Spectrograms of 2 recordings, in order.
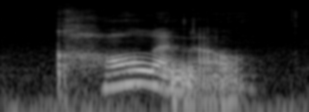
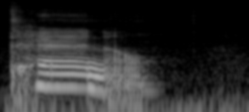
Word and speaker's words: colonel: you think it looks like it would be colonal but it's not it's kernel kernel the colonel told his officers to get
